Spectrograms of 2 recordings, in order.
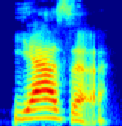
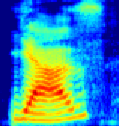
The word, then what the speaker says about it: yaza: In Mandarin, the word for duck is yaza. How do I remember this? Well, I imagine a duck playing jazz music. So I think jazz sounds like yaz, yaza.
